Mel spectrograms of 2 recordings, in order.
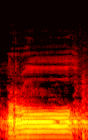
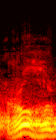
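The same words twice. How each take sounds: First: The vowel is said long. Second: The vowel is said short. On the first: The speaker calls it right. "Ruh panjang sikit" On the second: The speaker calls it wrong. "jangan ruh begitu"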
